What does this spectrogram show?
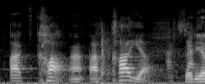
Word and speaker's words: Akaya: Akaya. Akaya. Akaya. Akaya sería la pronunciación, porque la letra es Kaf.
